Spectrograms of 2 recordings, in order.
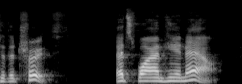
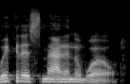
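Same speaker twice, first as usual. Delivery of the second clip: plain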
